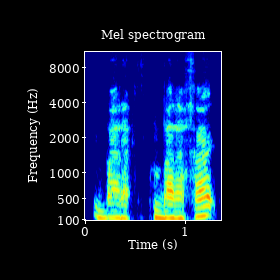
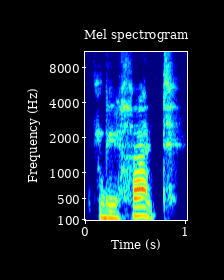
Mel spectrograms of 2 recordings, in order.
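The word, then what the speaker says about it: בִּרְכַּת: And take note of the dagesh in the next to last letter of the first word. Okay. Bir, birchat.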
